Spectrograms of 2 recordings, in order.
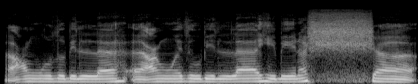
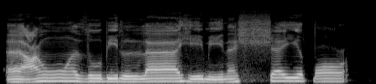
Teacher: Menyebarnya angin dalam mulut sehingga membaca huruf shin gak boleh keluar. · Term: tafasyi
